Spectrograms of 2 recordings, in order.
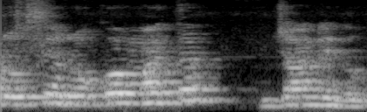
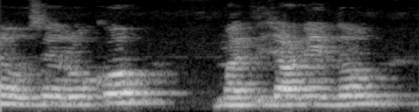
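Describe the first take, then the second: First: रोको मत in one go, break, जाने दो falling; pause after मत. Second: Slight break after a rising रोको, मत जाने दो together; pause after रोको. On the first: Teacher showing the comma changing the meaning, pause after मत. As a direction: join मत to रोको, pause, then let जाने दो drop. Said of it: "अल्प विराम जब मत के बाद आ जाता है". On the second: Teacher explaining how a comma means stopping, pause after रोको. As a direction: end the phrase on रोको, then say मत जाने दो. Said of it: "यहाँ पर रुकने की बात की जा रही है". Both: Shown as a demonstration.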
